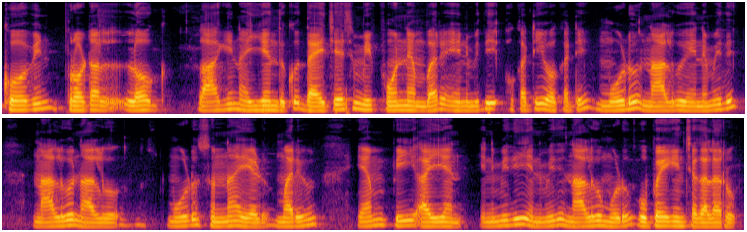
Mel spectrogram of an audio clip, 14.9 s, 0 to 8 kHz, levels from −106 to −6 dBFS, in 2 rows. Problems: none marked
